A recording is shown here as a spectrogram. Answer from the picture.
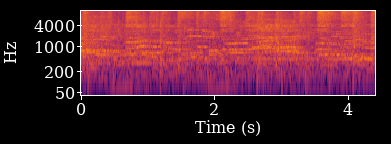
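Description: Loud gospel praise music: a choir singing over an amplified band with a steady drum beat and bass.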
